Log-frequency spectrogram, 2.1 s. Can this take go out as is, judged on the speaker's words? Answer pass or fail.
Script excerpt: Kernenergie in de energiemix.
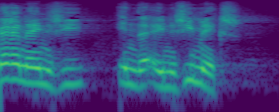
pass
